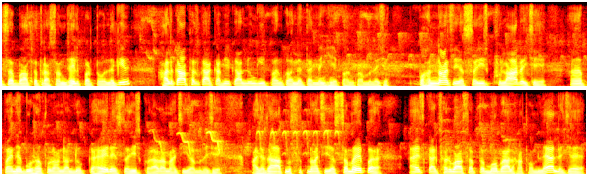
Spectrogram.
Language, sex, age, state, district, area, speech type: Maithili, male, 60+, Bihar, Purnia, rural, spontaneous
